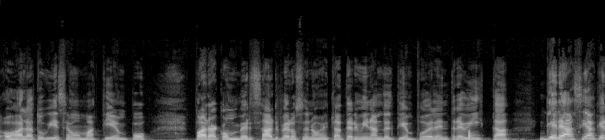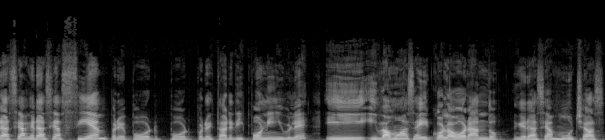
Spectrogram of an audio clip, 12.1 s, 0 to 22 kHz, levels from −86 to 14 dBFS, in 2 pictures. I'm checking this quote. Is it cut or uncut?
cut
